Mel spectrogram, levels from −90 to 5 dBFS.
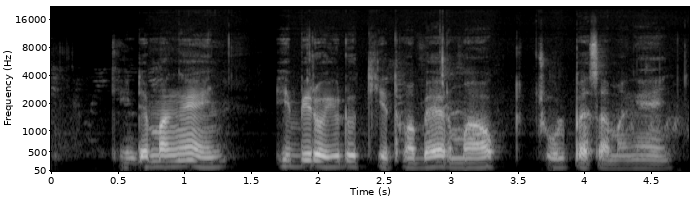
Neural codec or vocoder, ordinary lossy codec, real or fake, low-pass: vocoder, 44.1 kHz, 128 mel bands every 256 samples, BigVGAN v2; none; fake; none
